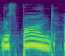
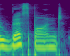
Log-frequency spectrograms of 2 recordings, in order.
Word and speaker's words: respond: 这个单词它的重音是在第二个音节，所以是 respond 而不是 respond。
